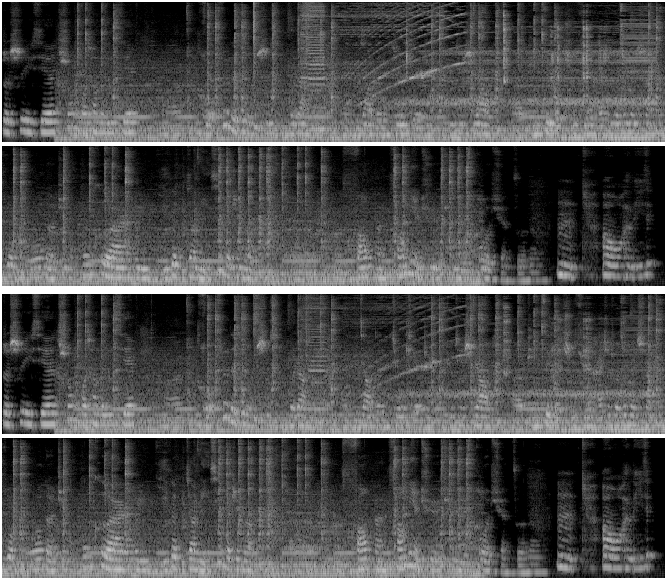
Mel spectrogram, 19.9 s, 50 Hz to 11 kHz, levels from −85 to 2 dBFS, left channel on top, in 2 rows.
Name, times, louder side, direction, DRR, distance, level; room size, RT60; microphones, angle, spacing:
voice 1, 0.0-18.1, right 1 dB, 45° right, 2 dB, 2.1 m, -33 dB
sound 1, 0.8-17.2, equal, ahead, 0.9 m, -33 dB
sound 2, 3.8-9.8, left 5 dB, 55° left, 1.4 m, -35 dB
voice 2, 17.8-19.6, equal, 75° right, 2 dB, 1.9 m, -36 dB
8.8 x 6.9 x 2.8 m, 0.27 s
head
